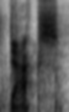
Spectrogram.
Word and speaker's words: DAX: His name is DAX. I think that rhymes with Jax.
